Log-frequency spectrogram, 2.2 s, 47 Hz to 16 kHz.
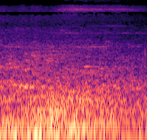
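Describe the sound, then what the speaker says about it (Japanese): Low, steady rumble of a JR 789 series Lilac limited express train departing, heard from inside with a broad rolling noise and a faint high whine above it. "旭川行きの始発の特急列車、特急ライラック1号が発車していきます。"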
